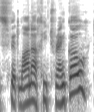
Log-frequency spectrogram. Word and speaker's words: Svitlana Khytrenko: Our guest today is Svitlana Khytrenko. Did I get that? Pronounce that within 100 miles of correct? – Yeah, you pronounced it perfectly.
